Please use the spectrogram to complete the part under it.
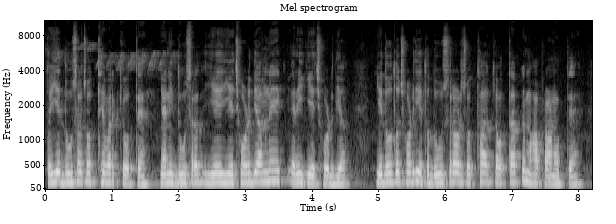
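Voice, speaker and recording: A man's voice: a little high, steady tone, a little fast, warm tone, dull audio. A young man teaching an exam-prep grammar lesson, repeating points and sounding out letters over and over. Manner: repetitive, coaxing, drills sounds aloud.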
